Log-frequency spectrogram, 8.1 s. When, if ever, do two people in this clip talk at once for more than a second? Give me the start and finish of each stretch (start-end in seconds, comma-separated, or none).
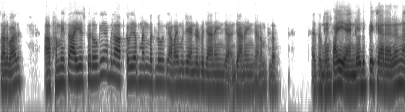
none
